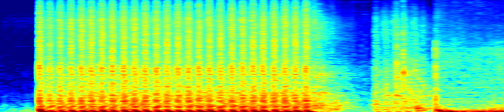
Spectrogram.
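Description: Sustained automatic gunfire sprayed into a wall in the shooter game Rainbow Six Siege, a loud rapid burst of shots that stops briefly, then resumes for another short run.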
